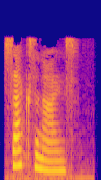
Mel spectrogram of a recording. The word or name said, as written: saxonize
